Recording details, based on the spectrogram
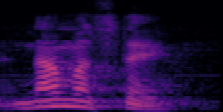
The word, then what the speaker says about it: namaste: It's on the screen, namaste.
